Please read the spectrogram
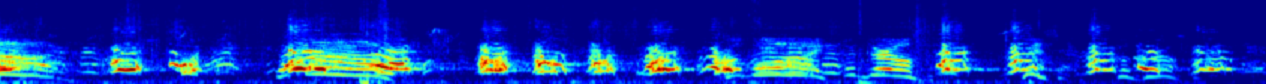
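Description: Hunting hounds bark and yip excitedly in quick, overlapping bursts, loud, a steady stream of sharp, wavering cries over about eight seconds with no one talking.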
